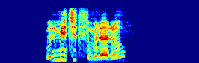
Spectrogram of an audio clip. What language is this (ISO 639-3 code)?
kab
